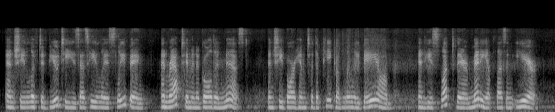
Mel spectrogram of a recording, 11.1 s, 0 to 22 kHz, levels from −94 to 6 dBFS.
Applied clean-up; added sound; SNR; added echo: neural separator model SepFormer DNS4.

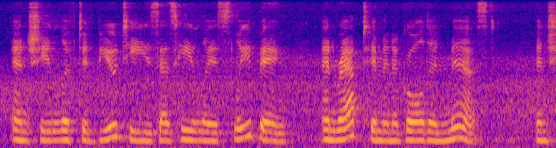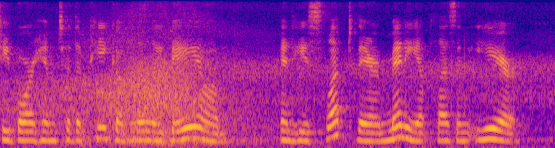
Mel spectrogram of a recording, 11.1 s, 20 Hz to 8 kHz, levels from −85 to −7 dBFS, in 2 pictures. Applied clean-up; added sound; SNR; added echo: none; Cricket; 11 dB; reverberation time 1.1 s.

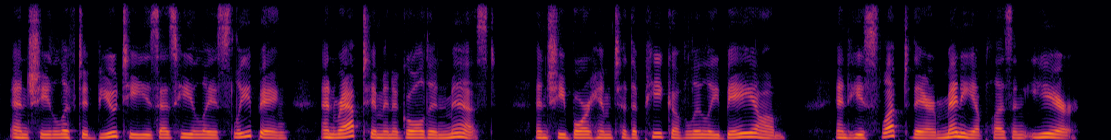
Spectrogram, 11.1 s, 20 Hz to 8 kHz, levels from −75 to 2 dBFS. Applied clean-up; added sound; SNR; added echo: none; none; none; none.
